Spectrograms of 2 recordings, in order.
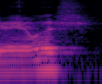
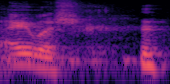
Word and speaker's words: Eilish: Ailish I believe is how you pronounce the last name it's AI Li SH but the Google home tells me that that's Billy aylesh not Eilish so I'm gonna go with a leash and she's 16 no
